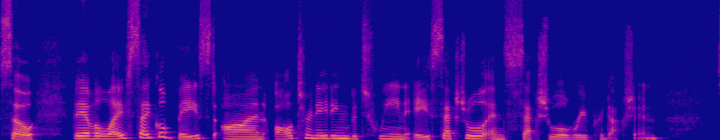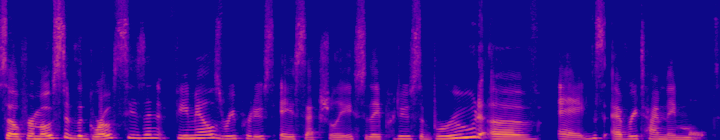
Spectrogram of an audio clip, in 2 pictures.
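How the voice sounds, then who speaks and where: Against a quiet background, a woman speaks in an ordinary speaking voice at a medium pitch and moderate pace, her intonation lively. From Colorado. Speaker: podcast host, diver and science communicator. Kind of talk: casual educational chat.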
